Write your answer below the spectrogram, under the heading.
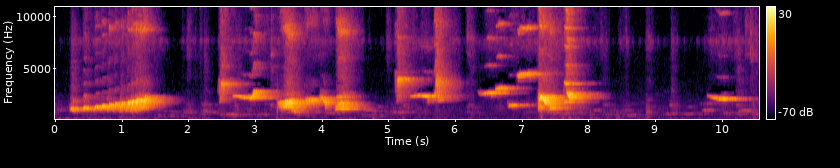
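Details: Rough, harsh song bursts from a Medan-type white-rumped shama, used for training other birds: a rising slurred whistle, then short clusters of varied chirps and whistles separated by brief pauses, ending on a single whistle.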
